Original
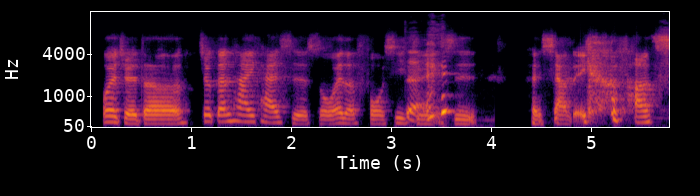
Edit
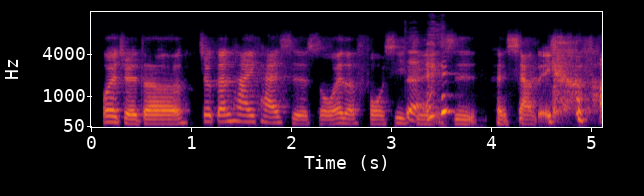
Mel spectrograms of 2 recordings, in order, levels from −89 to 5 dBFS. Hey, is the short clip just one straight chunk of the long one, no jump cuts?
no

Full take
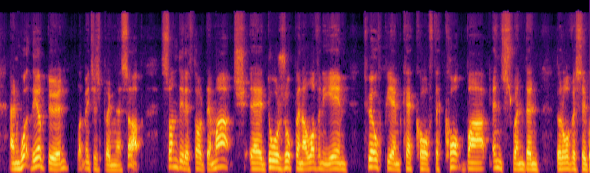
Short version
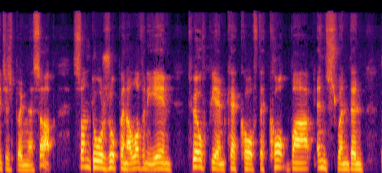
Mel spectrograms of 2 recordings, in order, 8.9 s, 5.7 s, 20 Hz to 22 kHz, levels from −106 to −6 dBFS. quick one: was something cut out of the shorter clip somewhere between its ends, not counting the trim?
yes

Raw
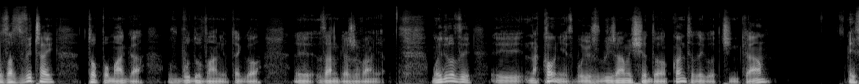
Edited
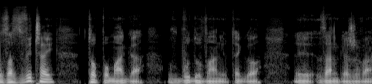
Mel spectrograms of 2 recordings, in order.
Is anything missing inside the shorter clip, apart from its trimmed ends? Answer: no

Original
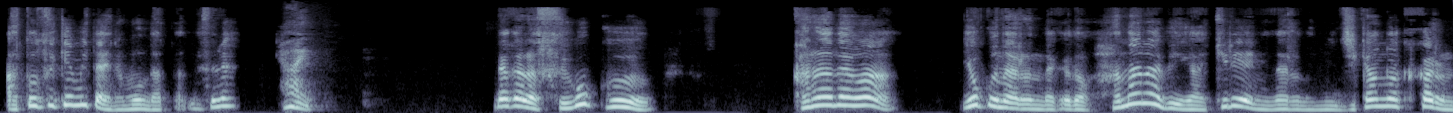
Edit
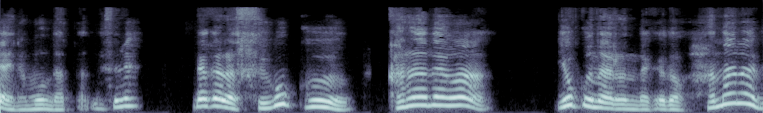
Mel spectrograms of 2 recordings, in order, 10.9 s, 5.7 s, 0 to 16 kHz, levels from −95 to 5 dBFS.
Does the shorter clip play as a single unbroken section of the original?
no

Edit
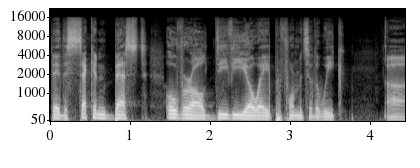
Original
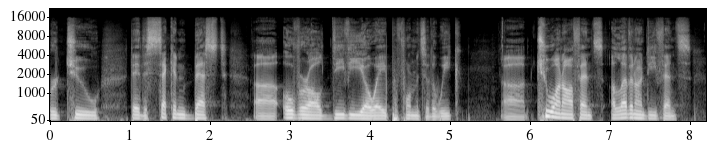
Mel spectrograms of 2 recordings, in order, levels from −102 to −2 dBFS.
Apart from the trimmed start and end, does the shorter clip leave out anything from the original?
yes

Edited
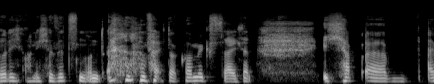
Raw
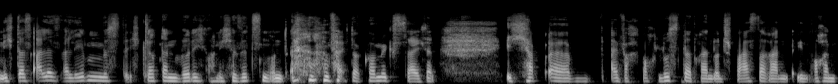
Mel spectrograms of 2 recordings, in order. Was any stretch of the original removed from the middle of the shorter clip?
no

